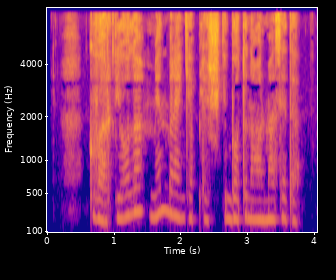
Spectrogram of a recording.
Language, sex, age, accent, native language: Uzbek, female, 18-24, Qashqadaryo, Uzbek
